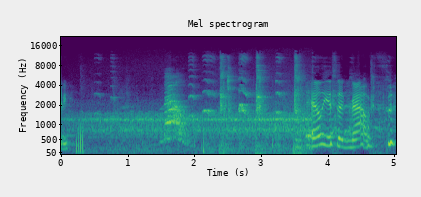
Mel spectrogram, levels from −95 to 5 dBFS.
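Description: No technical faults can be heard anywhere in this audio.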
